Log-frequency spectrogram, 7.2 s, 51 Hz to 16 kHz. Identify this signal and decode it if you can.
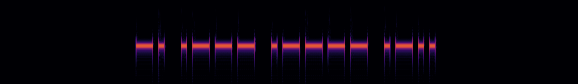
Morse code, heard as a keyed tone, about 17 wpm, 700 Hz. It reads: NJ1L
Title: USA Call Signs - 4 Characters - 17wpm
